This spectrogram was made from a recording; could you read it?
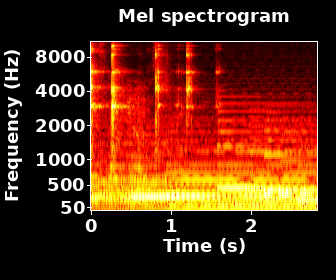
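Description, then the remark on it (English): Small shot glasses of tequila clink together a few times in a celebratory toast, in quick, bright taps, each ringing briefly over a steady musical background, fairly clear. “But for now, we finish up the paperwork and all cheers a shot of tequila to celebrate, as friends often do.”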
